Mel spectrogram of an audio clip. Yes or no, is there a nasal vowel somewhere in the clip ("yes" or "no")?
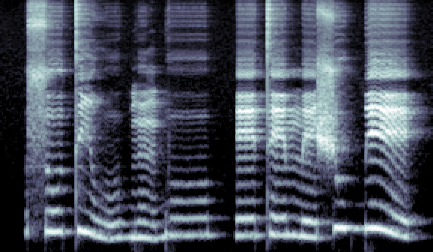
yes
